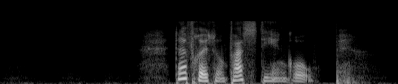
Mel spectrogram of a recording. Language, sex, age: Swedish, female, 55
